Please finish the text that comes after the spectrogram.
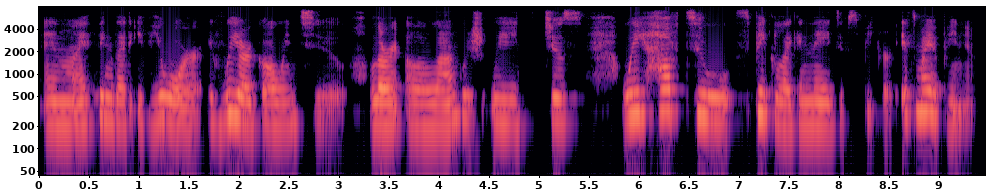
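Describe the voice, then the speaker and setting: A woman's voice: on the high side, fairly even intonation, measured pace, vocal fry, a little mellow. Earnest woman on distant call line. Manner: earnest, talks at length with restarts. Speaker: student and children's language tutor. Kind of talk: casual video-call chat. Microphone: video call. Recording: distant muffled video-call audio.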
